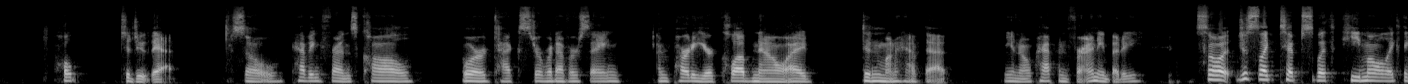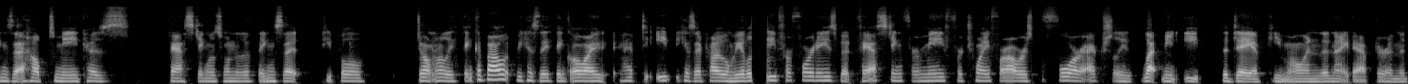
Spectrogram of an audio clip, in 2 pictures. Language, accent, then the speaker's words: English; Illinois, United States; also born or lived in East Coast; I'm from Illinois. I've lived in Illinois 99% of my life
